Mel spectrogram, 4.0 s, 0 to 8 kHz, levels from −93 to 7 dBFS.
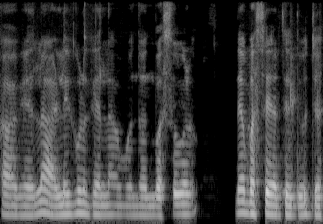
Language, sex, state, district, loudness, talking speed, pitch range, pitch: Kannada, male, Karnataka, Bellary, -24 LUFS, 120 wpm, 125-140 Hz, 130 Hz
